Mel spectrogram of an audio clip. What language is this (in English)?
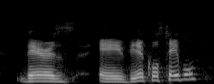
English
